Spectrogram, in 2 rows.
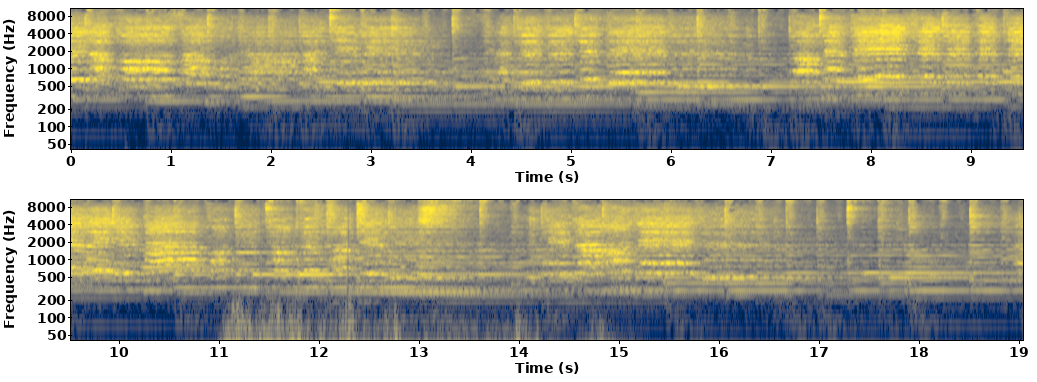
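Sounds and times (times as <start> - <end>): choir singing held chords: 0.0 - 19.0
deep bass sound: 11.0 - 15.5.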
